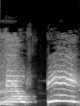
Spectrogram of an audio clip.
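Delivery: very high, over-the-top, exaggerated old-lady voice. Showing how people badly imitate an old woman, exaggerated old lady voice. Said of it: "Aí tenta imitar um velho, fica ridículo".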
